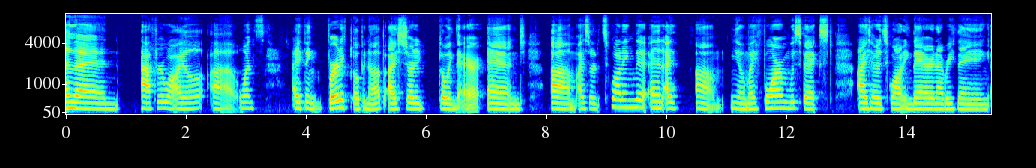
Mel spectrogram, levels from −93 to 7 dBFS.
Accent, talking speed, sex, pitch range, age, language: American, 150 wpm, female, 175-195 Hz, 20-39, English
